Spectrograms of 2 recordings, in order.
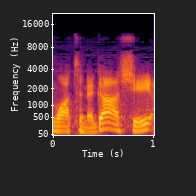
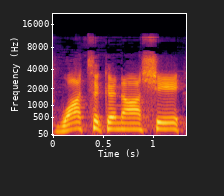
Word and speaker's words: Watanagashi: i already mentioned oishii constantly mispronouncing watanagashi as wataganashi watadanashi mayabara tamabra ryugu to rugu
